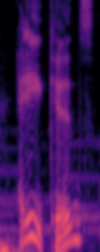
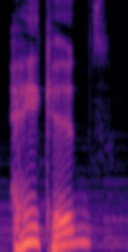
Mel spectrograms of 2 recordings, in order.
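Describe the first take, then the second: First: It sounds cheerful, not annoyed. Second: It sounds annoyed.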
